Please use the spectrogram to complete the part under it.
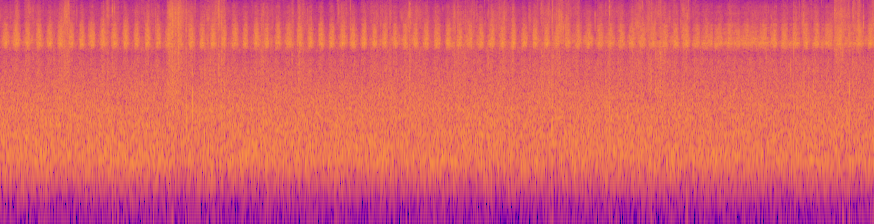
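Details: Shrill, pulsing cicada drone that rises and falls rhythmically, with flowing water hissing steadily beneath and an occasional brief louder rustle.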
